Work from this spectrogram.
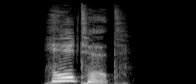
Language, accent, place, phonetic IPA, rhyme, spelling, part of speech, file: German, Germany, Berlin, [ˈhɛltət], -ɛltət, helltet, verb, De-helltet.ogg
- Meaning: inflection of hellen: 1. second-person plural preterite 2. second-person plural subjunctive II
